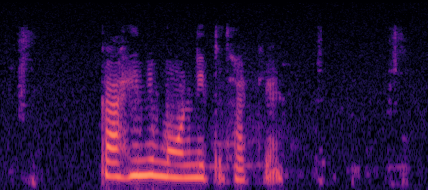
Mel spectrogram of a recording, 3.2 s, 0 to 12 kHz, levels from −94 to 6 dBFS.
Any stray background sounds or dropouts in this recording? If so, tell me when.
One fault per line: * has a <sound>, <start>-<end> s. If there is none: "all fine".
all fine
